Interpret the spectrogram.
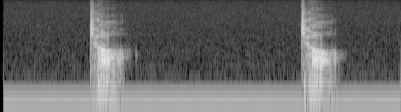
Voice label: "tau", Greek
